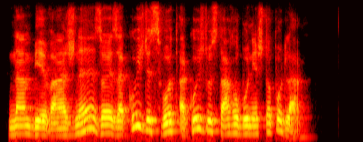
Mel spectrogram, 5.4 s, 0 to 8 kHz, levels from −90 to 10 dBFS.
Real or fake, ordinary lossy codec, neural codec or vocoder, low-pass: real; Opus, 24 kbps; none; 7.2 kHz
